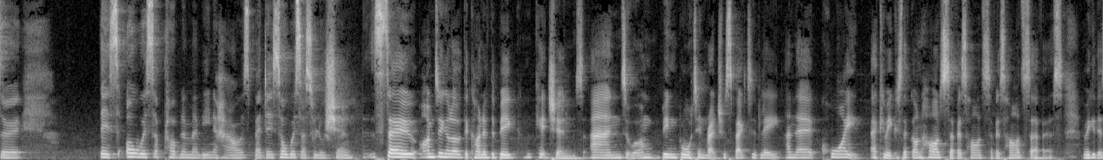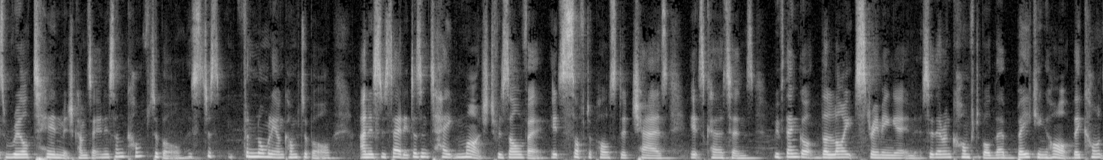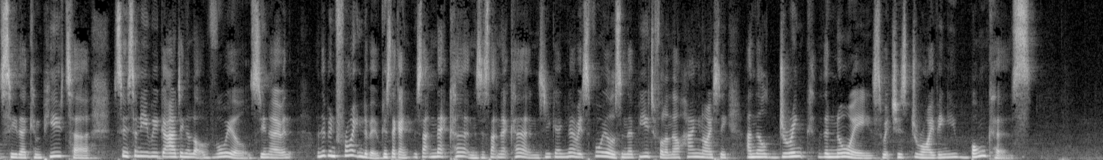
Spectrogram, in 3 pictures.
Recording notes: recorded in front of a live audience at Decorex 2019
